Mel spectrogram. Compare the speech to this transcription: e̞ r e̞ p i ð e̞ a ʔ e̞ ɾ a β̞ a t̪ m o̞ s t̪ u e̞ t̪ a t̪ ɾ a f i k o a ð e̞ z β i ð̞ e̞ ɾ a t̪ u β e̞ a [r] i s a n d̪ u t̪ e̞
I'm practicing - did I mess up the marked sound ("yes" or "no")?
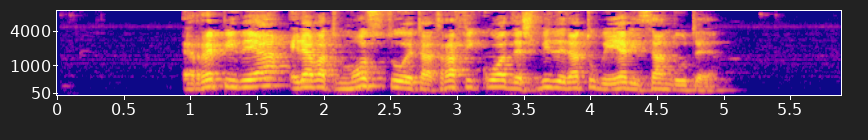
yes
